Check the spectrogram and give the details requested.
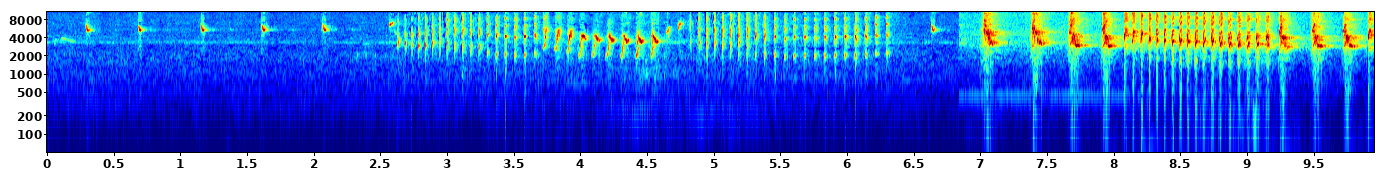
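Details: Male long-tailed shrike in full, varied song: scattered single high ticks, then fast buzzy chattering runs with warbled inflections, ending in a harsh, dense rattling burst punctuated by sharp clicks.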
